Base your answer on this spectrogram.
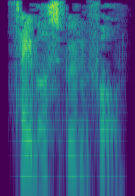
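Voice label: "tablespoonful", English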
